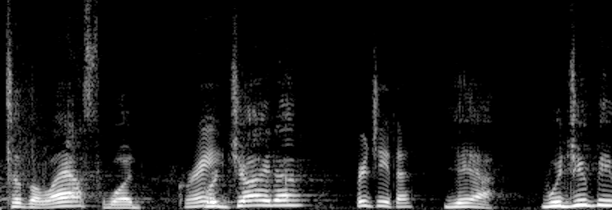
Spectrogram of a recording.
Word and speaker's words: Brigida: Brigida. Brigida. Yeah. Would you be my friend? Only if you can learn how to say my name properly. Brigida.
